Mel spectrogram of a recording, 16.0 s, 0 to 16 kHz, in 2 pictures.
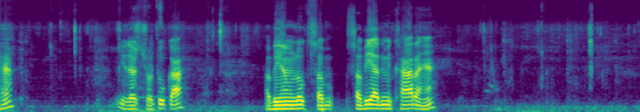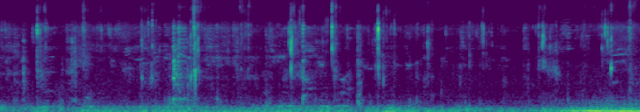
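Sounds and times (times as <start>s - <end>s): person chewing: 0.0s - 3.3s, 5.5s - 16.0s
steady low hum: 0.0s - 16.0s.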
